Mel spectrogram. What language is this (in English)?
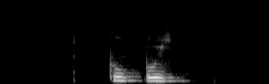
Aja (Benin)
